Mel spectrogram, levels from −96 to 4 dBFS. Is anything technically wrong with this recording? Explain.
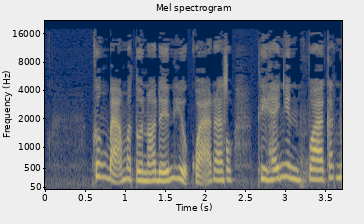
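Yes. At 2.27 s there is a brief glitch. This is damaged data in a compressed stream: corrupted bytes made the decoder misread a frame, lose sync and skip ahead to the next valid frame header.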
